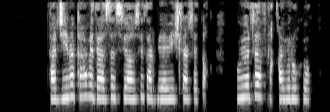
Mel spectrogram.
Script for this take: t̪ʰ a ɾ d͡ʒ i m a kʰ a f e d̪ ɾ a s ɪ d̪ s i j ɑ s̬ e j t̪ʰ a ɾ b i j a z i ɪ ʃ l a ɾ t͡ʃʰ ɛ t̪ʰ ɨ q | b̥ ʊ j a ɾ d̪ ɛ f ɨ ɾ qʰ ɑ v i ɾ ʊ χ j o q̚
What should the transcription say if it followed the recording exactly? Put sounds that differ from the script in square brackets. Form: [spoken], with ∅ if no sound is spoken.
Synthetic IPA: t̪ʰ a ɾ d͡ʒ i m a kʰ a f e d̪ ɾ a s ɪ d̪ s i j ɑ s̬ [i] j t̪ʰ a ɾ b i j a [v] i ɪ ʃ l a ɾ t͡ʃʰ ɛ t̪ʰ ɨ q | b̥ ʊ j [e] ɾ d̪ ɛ f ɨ ɾ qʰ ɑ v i ɾ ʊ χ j o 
